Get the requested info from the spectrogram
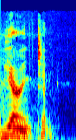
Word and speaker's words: Yarrington: Yarrington.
